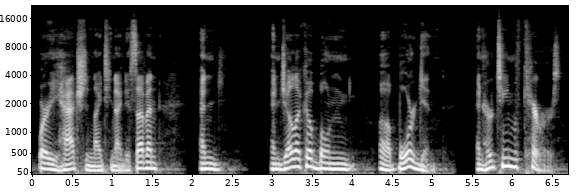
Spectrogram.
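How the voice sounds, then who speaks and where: A host wraps up a casual weekly news stream, reading stories aloud with the occasional stumble. The voice sits mid-pitch with a mellow, relaxed warmth, and it gets playful when something cute comes up. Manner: playful, coos and repeats over a cute picture; reads news copy aloud with small slips.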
